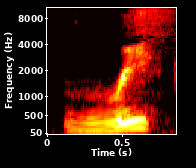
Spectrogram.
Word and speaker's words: wreath: Now we're going to have words with a silent W. And these W's are followed by an R. You can hear the R, but not the W.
